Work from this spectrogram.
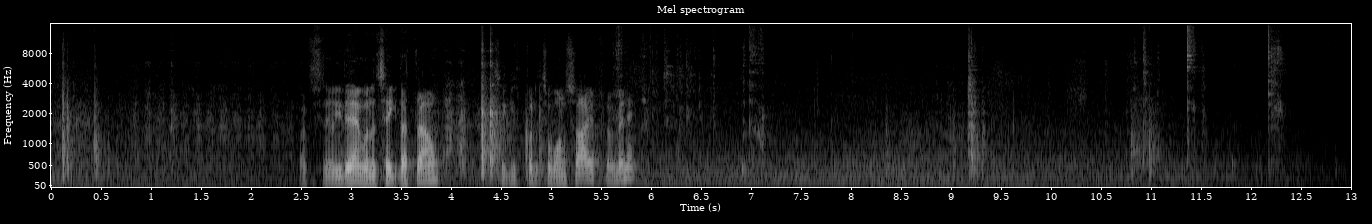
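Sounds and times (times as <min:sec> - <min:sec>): steady low hum: 0:03.0 - 0:12.5.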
